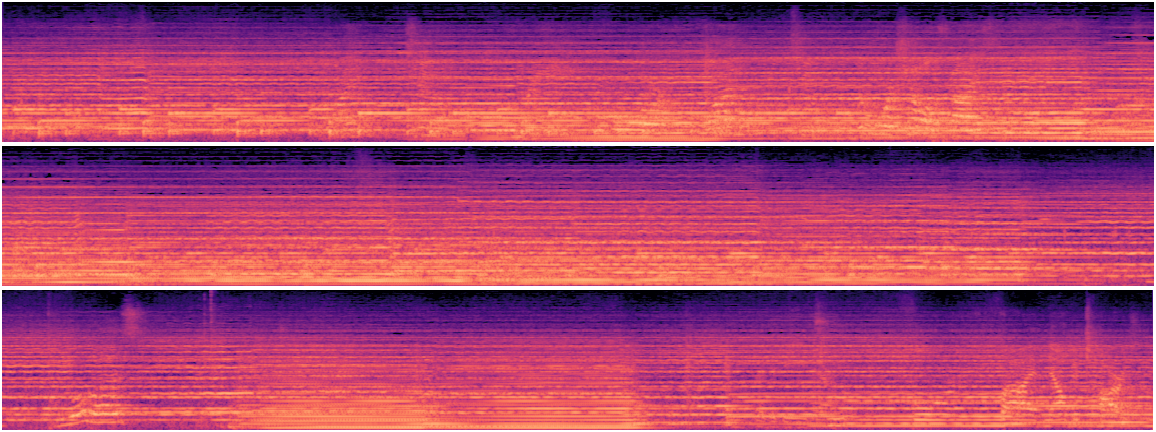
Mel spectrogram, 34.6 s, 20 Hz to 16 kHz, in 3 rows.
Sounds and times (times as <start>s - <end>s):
Orchestra: 0.0s - 34.5s.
